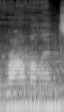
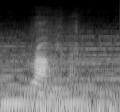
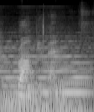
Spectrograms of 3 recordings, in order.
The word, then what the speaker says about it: Romulan: They say they've annexed this planet in the name of something called the Ramlan Star Empire. Romulan. It's pronounced Romulan.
